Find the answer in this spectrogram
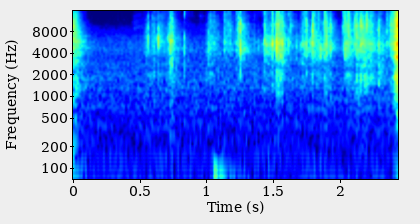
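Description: Trading-card pack wrapper crinkling and rustling in the hands, in a scatter of short crackles and soft clicks.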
